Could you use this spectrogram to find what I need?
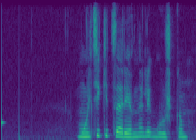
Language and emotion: Russian, neutral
